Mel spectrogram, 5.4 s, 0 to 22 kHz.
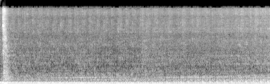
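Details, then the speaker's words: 1967 Chevrolet C10 V8 after camshaft and lifter change, warming with light throttle blips: deep even rumble, no knocks or misfires, smoking stopped, running good. "it's running good I mean decided I'll be back with you here in a minute"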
